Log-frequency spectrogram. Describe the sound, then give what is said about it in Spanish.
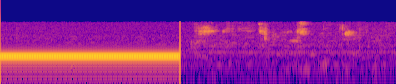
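A steady telephone tone sounds on an unanswered call, holding one even mid-pitched note for almost two seconds before cutting off abruptly, followed by a few faint clicks. “Sí está marcando, pero no me contesta.”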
